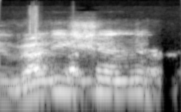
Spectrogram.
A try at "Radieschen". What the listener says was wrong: Yeah, pronunciation for Radieschen. So this is one of those words where, when we're talking about something little, we often add the ending chen. And radies just happens to end with an S, so it looks like as if it was a sh sound, but it isn't.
